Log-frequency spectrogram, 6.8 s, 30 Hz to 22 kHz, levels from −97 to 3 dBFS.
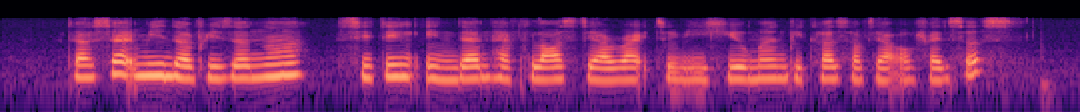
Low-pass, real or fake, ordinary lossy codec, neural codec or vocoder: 7.2 kHz; fake; none; vocoder, 44.1 kHz, 128 mel bands every 256 samples, BigVGAN v2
